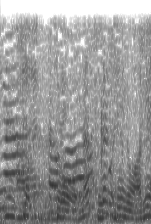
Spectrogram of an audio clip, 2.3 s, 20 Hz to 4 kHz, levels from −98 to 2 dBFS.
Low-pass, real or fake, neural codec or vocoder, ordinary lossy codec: 3.6 kHz; real; none; none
